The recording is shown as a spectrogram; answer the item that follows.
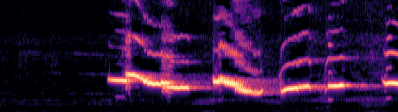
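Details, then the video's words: Oriental magpie-robin, used as a lure to draw a response, giving clear whistled phrases that glide and waver, one long warbling note followed by shorter rising and falling whistles. "PANCINGAN KACER LANGSUNG NYAUT"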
